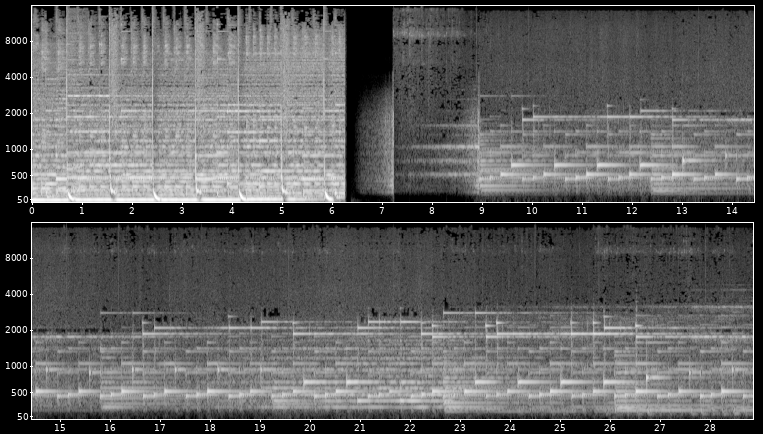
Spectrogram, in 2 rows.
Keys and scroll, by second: 5.6 v, 8.7 ctrl+l, 13.7 Return, 14.0 Tab, 16.7 b, 17.7 [, 23.1 v, 24.3 space, 26.5 space, 26.5 ctrl+a, 26.8 ctrl+c, 27.1 ctrl+w, 27.3 ctrl+v, 28.5 alt+shift+s.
